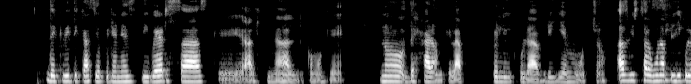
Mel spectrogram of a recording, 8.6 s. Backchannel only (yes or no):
yes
